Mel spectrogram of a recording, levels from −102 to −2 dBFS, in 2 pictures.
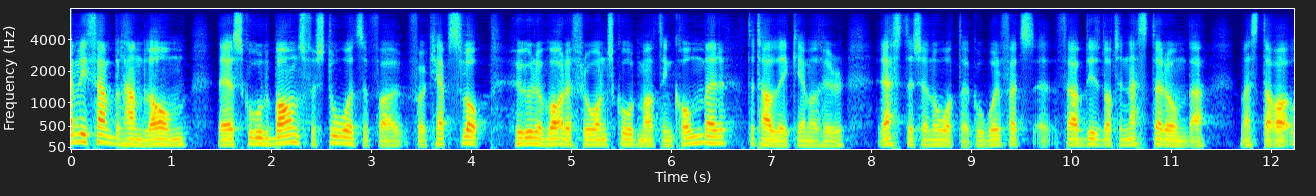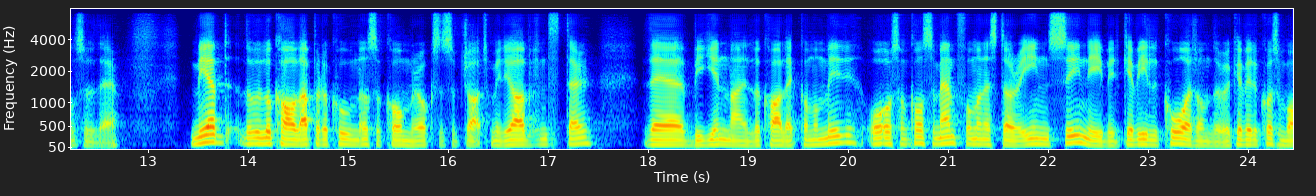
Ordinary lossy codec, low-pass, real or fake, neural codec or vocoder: none; 7.2 kHz; fake; codec, 16 kHz, 0.2 kbps, FocalCodec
